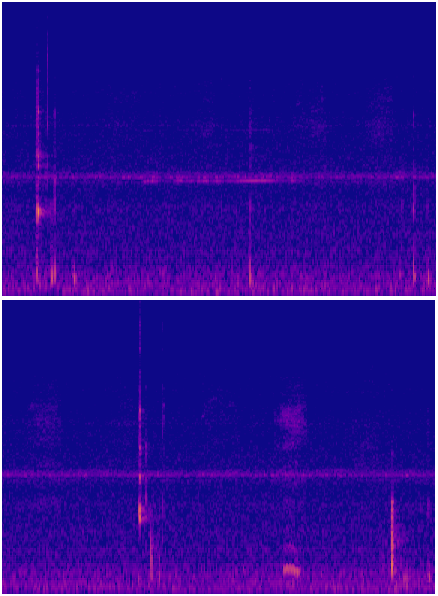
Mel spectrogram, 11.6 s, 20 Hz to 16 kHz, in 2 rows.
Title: Fox Hiccup 111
